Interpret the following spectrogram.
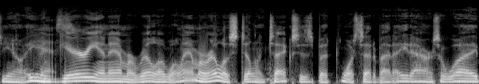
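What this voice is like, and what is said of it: East Texas accent. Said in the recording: “East Texas accent.”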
